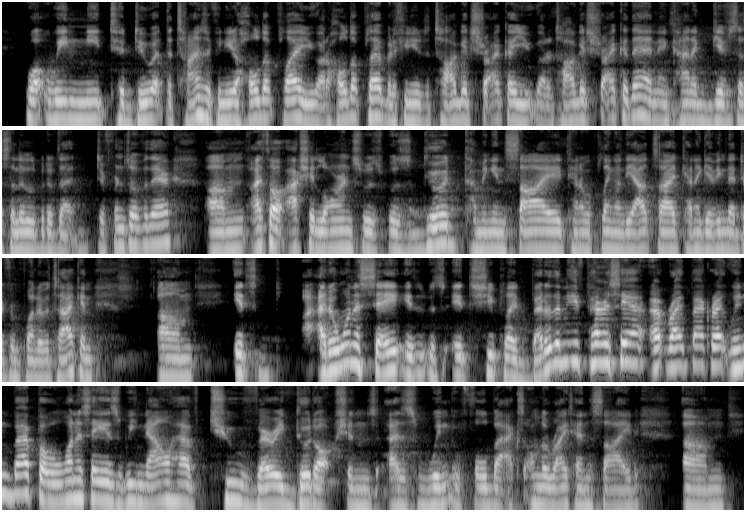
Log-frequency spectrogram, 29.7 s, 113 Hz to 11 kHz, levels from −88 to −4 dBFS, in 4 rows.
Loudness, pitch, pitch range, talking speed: -28 LUFS, 135 Hz, 130-155 Hz, 240 wpm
